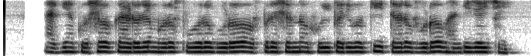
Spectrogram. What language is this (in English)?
Odia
